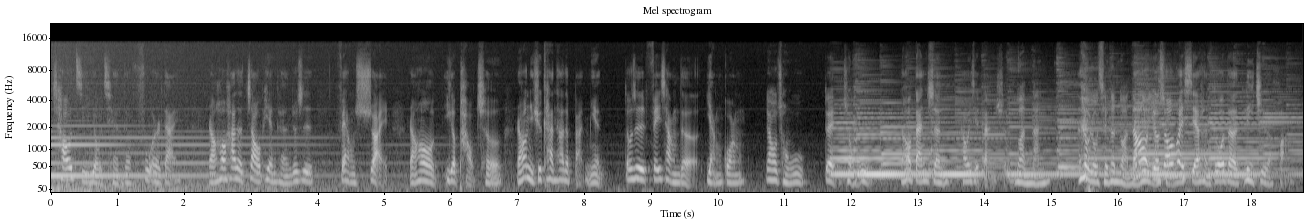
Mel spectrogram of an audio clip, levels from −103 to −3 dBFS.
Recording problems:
background music; very loud; throughout; 1 dB above the speech

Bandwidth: 14.5 kHz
